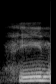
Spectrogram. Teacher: حین میں حا وسط حلق سے ادا کریں گے، یا متحد 2 حرکات لمبا کریں گے۔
